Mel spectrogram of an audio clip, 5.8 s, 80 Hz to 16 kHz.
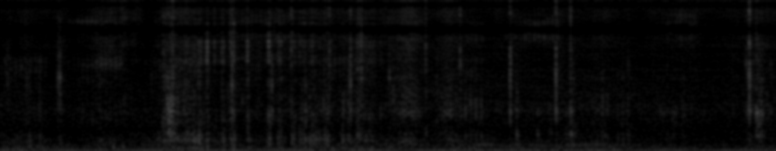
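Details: Cat snoring on 1 August 2021, 13:27, a continuous deep rumble holding low and even throughout, with faint scratchy ticks and rustles mixed in.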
